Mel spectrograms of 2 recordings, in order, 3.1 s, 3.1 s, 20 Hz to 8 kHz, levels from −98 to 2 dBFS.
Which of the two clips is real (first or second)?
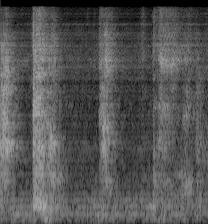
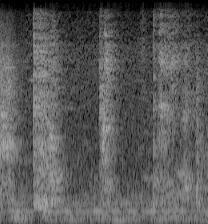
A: second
